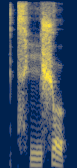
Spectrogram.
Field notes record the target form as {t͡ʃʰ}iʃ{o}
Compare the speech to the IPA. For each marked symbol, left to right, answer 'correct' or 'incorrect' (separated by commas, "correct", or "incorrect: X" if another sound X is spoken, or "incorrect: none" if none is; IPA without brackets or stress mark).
incorrect: t͡sʰ, correct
